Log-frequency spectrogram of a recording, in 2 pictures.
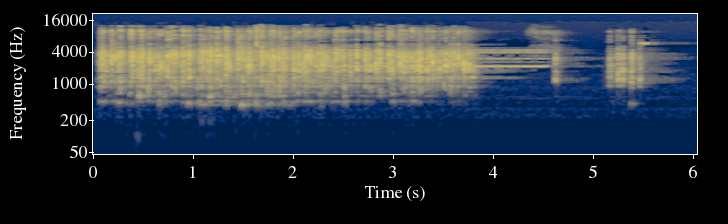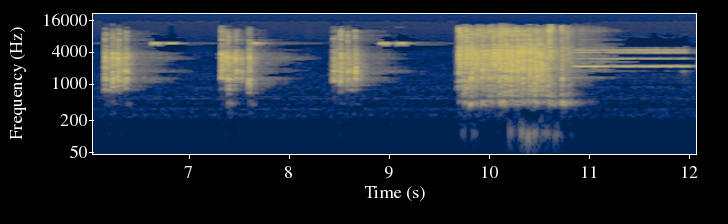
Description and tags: mad keyboard typing
frustrated keyboard typing with error beep
computer, error, keyboard, typing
